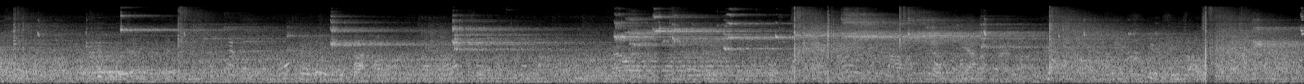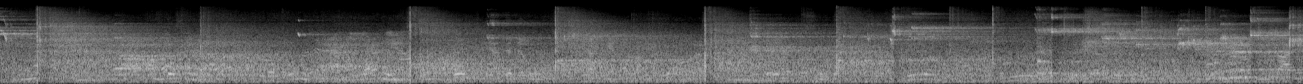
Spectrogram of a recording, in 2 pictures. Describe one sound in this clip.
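Rackets strike a shuttlecock back and forth in an echoing hall.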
